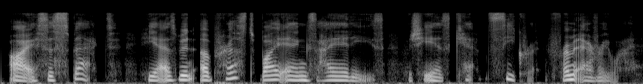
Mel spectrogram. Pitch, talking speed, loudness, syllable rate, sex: 195 Hz, 150 wpm, -20 LUFS, 4.5 syllables/s, female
